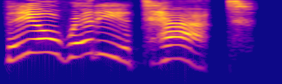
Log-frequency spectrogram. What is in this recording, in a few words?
Female Gnome ERROR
